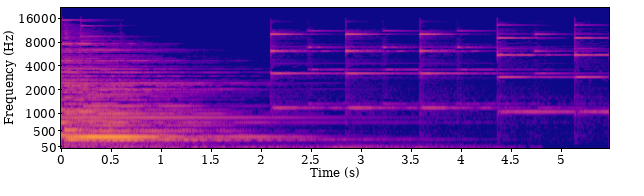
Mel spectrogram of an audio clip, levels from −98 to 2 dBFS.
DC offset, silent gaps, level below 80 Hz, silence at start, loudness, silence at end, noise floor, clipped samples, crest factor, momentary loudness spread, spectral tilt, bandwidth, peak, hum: under 0.1%; none; -66 dBFS; 0 s; -34 LUFS; 0 s; -57 dBFS; under 0.1%; 16 dB; 24 LU; -3 dB/octave; 16 kHz; -18 dBFS; none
